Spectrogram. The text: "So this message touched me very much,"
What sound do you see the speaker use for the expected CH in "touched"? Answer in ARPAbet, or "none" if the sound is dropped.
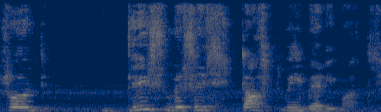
S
